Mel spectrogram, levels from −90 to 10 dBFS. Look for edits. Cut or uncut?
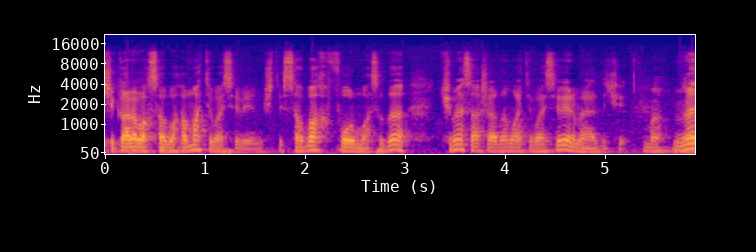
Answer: uncut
